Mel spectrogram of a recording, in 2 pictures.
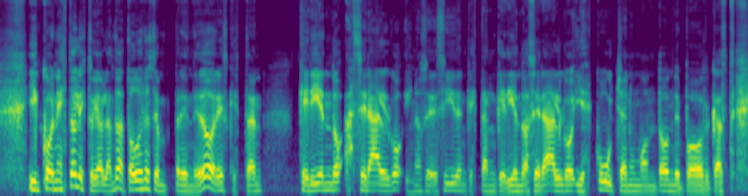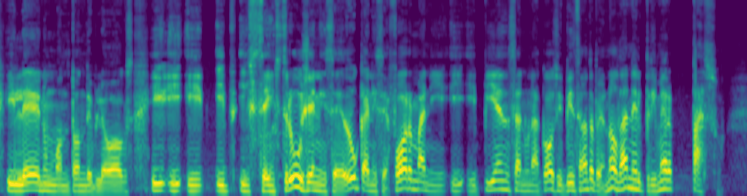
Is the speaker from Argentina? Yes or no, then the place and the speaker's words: yes; Argentina; soy de Argentina y por eso hablo de vos.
